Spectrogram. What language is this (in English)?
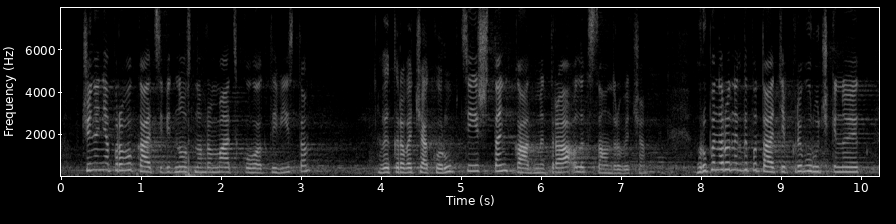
Ukrainian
